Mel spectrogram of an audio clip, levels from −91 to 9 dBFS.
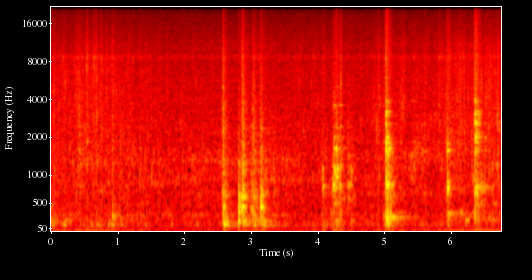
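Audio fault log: Throughout: 1-bit DFPWM compression. Heavy broadband fuzz and crackle bury the treble in hiss, as each one-bit sample nudges an adaptive level, which fits roughly 48 kbps. A spectrogram shows a raised noise floor across all frequencies.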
